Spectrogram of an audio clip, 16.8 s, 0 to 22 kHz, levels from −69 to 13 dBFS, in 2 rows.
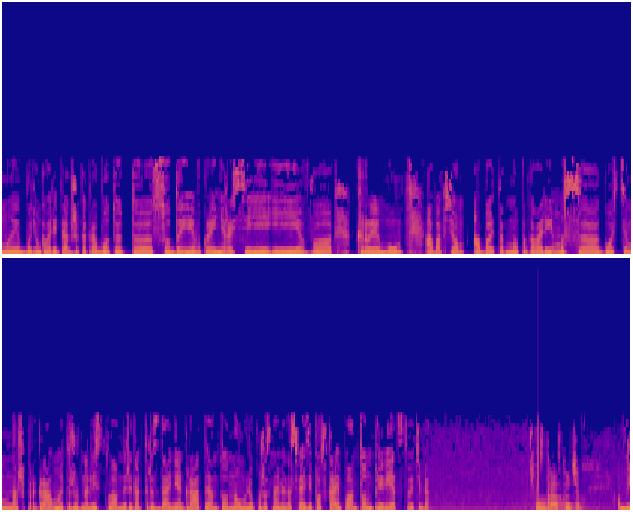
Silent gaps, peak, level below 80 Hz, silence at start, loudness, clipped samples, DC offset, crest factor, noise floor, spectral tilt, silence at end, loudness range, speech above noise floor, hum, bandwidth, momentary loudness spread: none; 0 dBFS; -46 dBFS; 0 s; -18 LUFS; under 0.1%; under 0.1%; 18 dB; -39 dBFS; -5 dB/octave; 0 s; 4 LU; 21 dB; none; 8.8 kHz; 7 LU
